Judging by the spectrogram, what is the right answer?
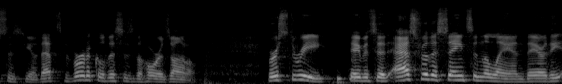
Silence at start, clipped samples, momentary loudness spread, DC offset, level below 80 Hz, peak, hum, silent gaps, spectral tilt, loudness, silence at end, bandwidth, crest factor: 0 s; under 0.1%; 11 LU; under 0.1%; -72 dBFS; -14 dBFS; none; none; -4 dB/octave; -35 LUFS; 0 s; 15.5 kHz; 22 dB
